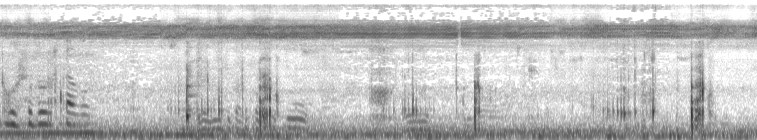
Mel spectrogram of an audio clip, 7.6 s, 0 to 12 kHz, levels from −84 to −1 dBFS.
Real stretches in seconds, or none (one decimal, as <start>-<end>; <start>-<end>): 0.5-1.6; 3.4-5.5; 6.1-6.7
